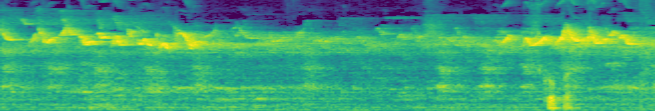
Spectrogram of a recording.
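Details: Captive ultramarine grosbeak (azulão) during a song-training session, singing rapid, warbled high phrases of quick slurred notes, with a brief knock and faint talking behind.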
